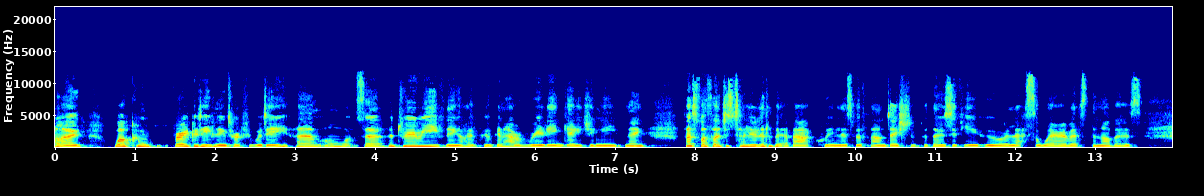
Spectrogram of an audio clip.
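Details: Adult woman; normal speech.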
